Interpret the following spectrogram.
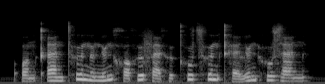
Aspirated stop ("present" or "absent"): present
